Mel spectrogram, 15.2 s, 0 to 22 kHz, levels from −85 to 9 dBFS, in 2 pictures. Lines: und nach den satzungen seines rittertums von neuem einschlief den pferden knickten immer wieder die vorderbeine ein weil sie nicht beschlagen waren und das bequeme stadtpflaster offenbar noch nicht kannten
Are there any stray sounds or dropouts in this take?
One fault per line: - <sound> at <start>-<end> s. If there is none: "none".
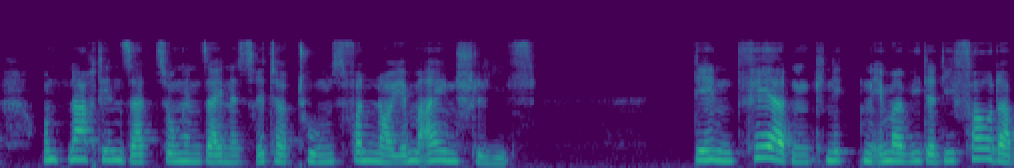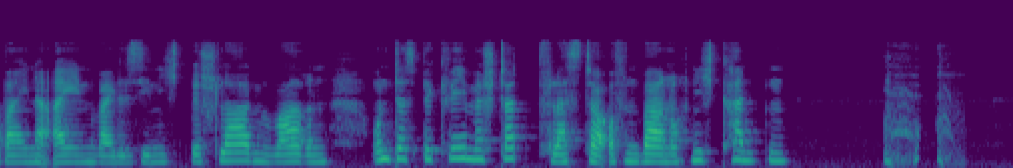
- cough at 14.2-14.9 s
